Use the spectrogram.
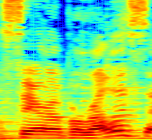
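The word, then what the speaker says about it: Sara Bareilles: Nice little Sarah Bareilles. Am I saying this correctly? – You are.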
